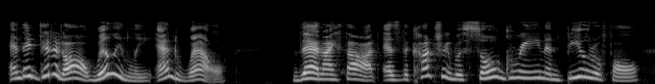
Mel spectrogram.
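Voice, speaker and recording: A small old humbug wizard from a storybook , acted out by a woman, pitched high and swinging expressively as he confesses earnestly and sorrowfully. The recording is slightly dull. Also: fairly bright tone, full character voice. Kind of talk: audiobook character voice.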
